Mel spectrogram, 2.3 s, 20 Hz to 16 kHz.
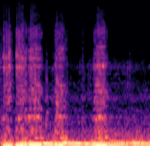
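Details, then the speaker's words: Toyota Land Cruiser FJ60 beach vehicle, first start attempt: deep low six-cylinder rumble catches and swells into a few revs then settles; it starts and sounds healthy. "it does start and it sounds healthy too wow she does start"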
